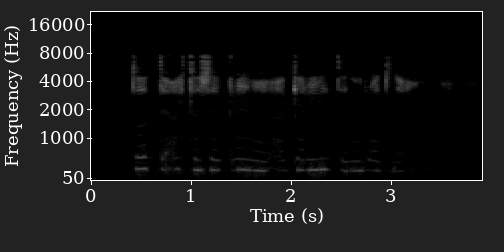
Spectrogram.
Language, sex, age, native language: Icelandic, male, 11, Icelandic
